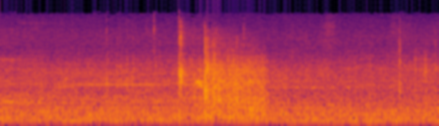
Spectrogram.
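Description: A pitched baseball popping sharply into the catcher's leather mitt once, followed right away by a short burst of noise, over a steady background murmur of the stadium crowd.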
